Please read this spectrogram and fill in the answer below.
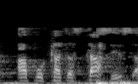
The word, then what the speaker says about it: apokatastasis: The word restitution is taken from the word, I'll just give it quickly because some of you who study, is the word apokatastasis. I'll spell it, don't bother. A-P-O-K-A-T-A.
